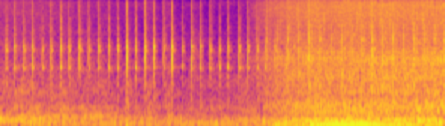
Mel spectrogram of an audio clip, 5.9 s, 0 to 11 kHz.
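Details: Toyota 2E engine with a sharp, regular knock about four times a second over a steady idle, then masked by a louder rush of engine noise.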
